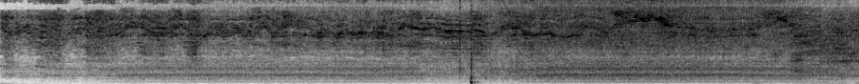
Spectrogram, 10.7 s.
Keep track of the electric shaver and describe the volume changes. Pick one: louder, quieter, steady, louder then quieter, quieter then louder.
steady.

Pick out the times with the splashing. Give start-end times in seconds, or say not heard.
5.7-7.1.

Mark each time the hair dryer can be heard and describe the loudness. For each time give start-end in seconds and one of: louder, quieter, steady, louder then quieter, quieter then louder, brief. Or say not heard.
0.0-10.7 louder.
